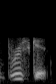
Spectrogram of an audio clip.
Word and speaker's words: brewskit: It's a beer grain dog bone, so it's kind of like a brew, like a beer, B-R-E-W, and then like a biscuit, S-C-U-I-T. So brewskit is actually how you pronounce it.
